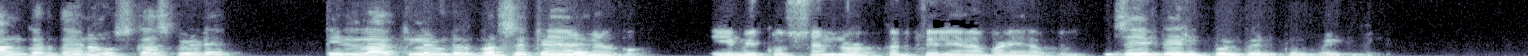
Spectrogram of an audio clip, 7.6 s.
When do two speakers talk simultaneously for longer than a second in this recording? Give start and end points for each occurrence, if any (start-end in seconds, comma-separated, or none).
none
